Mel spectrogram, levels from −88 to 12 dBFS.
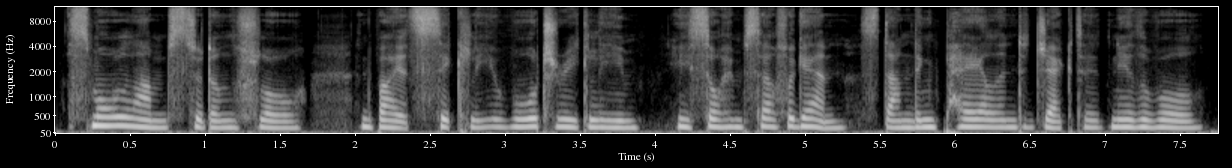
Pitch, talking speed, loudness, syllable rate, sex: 190 Hz, 185 wpm, -17 LUFS, 4.6 syllables/s, female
